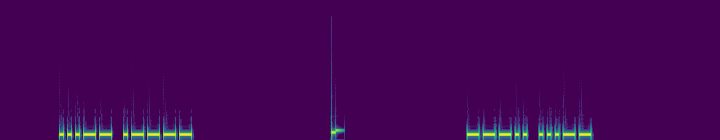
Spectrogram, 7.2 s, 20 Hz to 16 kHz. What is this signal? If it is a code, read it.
Morse code, heard as a keyed tone, about 30 wpm, 700 Hz. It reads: 31 83
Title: Numbers - 2-Digit 30wpm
